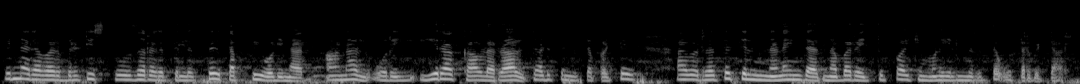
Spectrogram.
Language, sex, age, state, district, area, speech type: Tamil, female, 60+, Tamil Nadu, Erode, urban, read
